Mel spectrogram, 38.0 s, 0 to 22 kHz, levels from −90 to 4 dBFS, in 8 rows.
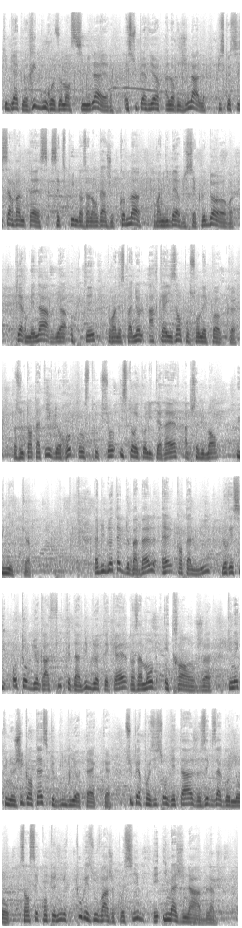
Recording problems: murmuring crowd; noticeable; throughout; 15 dB below the speech

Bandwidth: 15 kHz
